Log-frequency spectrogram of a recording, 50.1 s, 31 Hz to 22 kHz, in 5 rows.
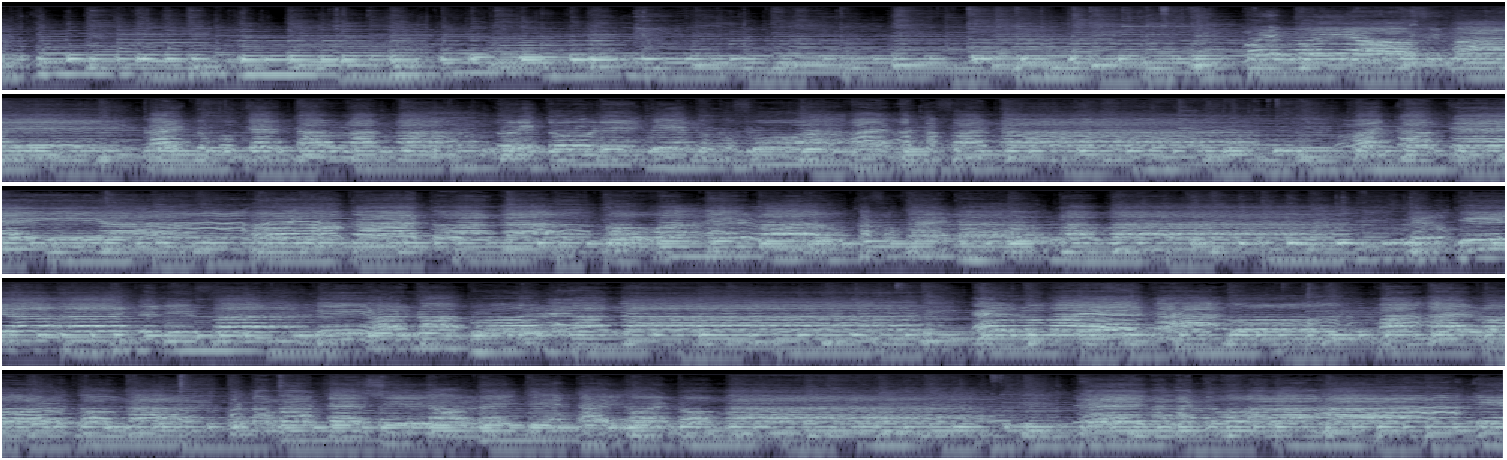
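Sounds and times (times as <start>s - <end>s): choir singing in harmony: 7.9s - 50.0s.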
